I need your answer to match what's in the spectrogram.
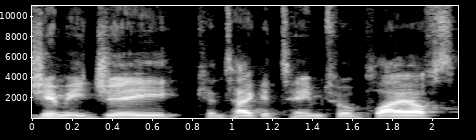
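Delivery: ordinary delivery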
